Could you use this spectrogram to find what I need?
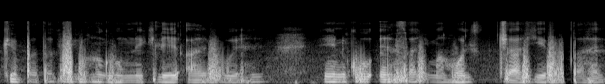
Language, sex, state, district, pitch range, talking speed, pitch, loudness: Hindi, male, Madhya Pradesh, Katni, 100-115 Hz, 160 wpm, 105 Hz, -16 LUFS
